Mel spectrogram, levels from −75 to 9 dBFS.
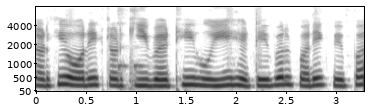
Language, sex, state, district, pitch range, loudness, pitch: Hindi, female, Punjab, Pathankot, 225-250 Hz, -12 LUFS, 230 Hz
